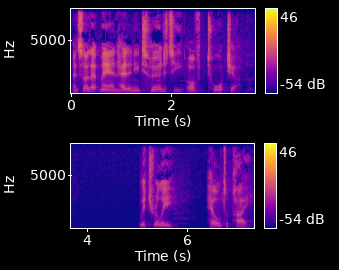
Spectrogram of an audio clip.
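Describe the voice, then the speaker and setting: A man with a high, light voice delivers a sermon. He retells a parable like a storyteller, dropping casual asides to his listeners along the way. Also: takes it slowly, pauses often, pushed and bright. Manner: storytelling preacher, conversational asides. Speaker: preacher.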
